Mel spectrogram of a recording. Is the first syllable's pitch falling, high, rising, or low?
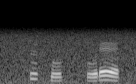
falling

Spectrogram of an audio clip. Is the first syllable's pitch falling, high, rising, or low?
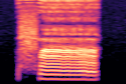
low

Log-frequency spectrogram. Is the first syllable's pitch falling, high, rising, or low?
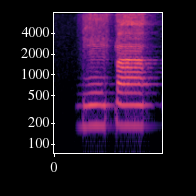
low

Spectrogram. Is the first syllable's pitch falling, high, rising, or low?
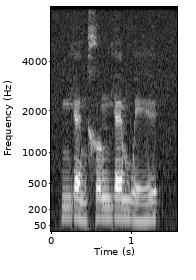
low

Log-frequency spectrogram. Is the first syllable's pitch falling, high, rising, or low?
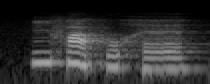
high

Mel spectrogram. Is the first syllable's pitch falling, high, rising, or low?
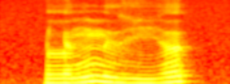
rising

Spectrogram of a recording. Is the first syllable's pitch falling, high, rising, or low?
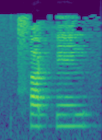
high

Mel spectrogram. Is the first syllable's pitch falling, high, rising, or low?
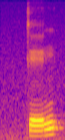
rising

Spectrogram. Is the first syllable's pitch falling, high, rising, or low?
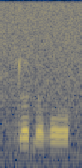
high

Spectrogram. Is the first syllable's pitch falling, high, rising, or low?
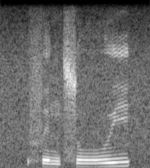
low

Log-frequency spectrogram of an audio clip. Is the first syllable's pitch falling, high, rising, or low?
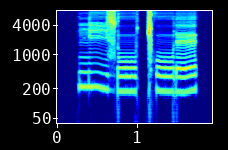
falling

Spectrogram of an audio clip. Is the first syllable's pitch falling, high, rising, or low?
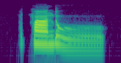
high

